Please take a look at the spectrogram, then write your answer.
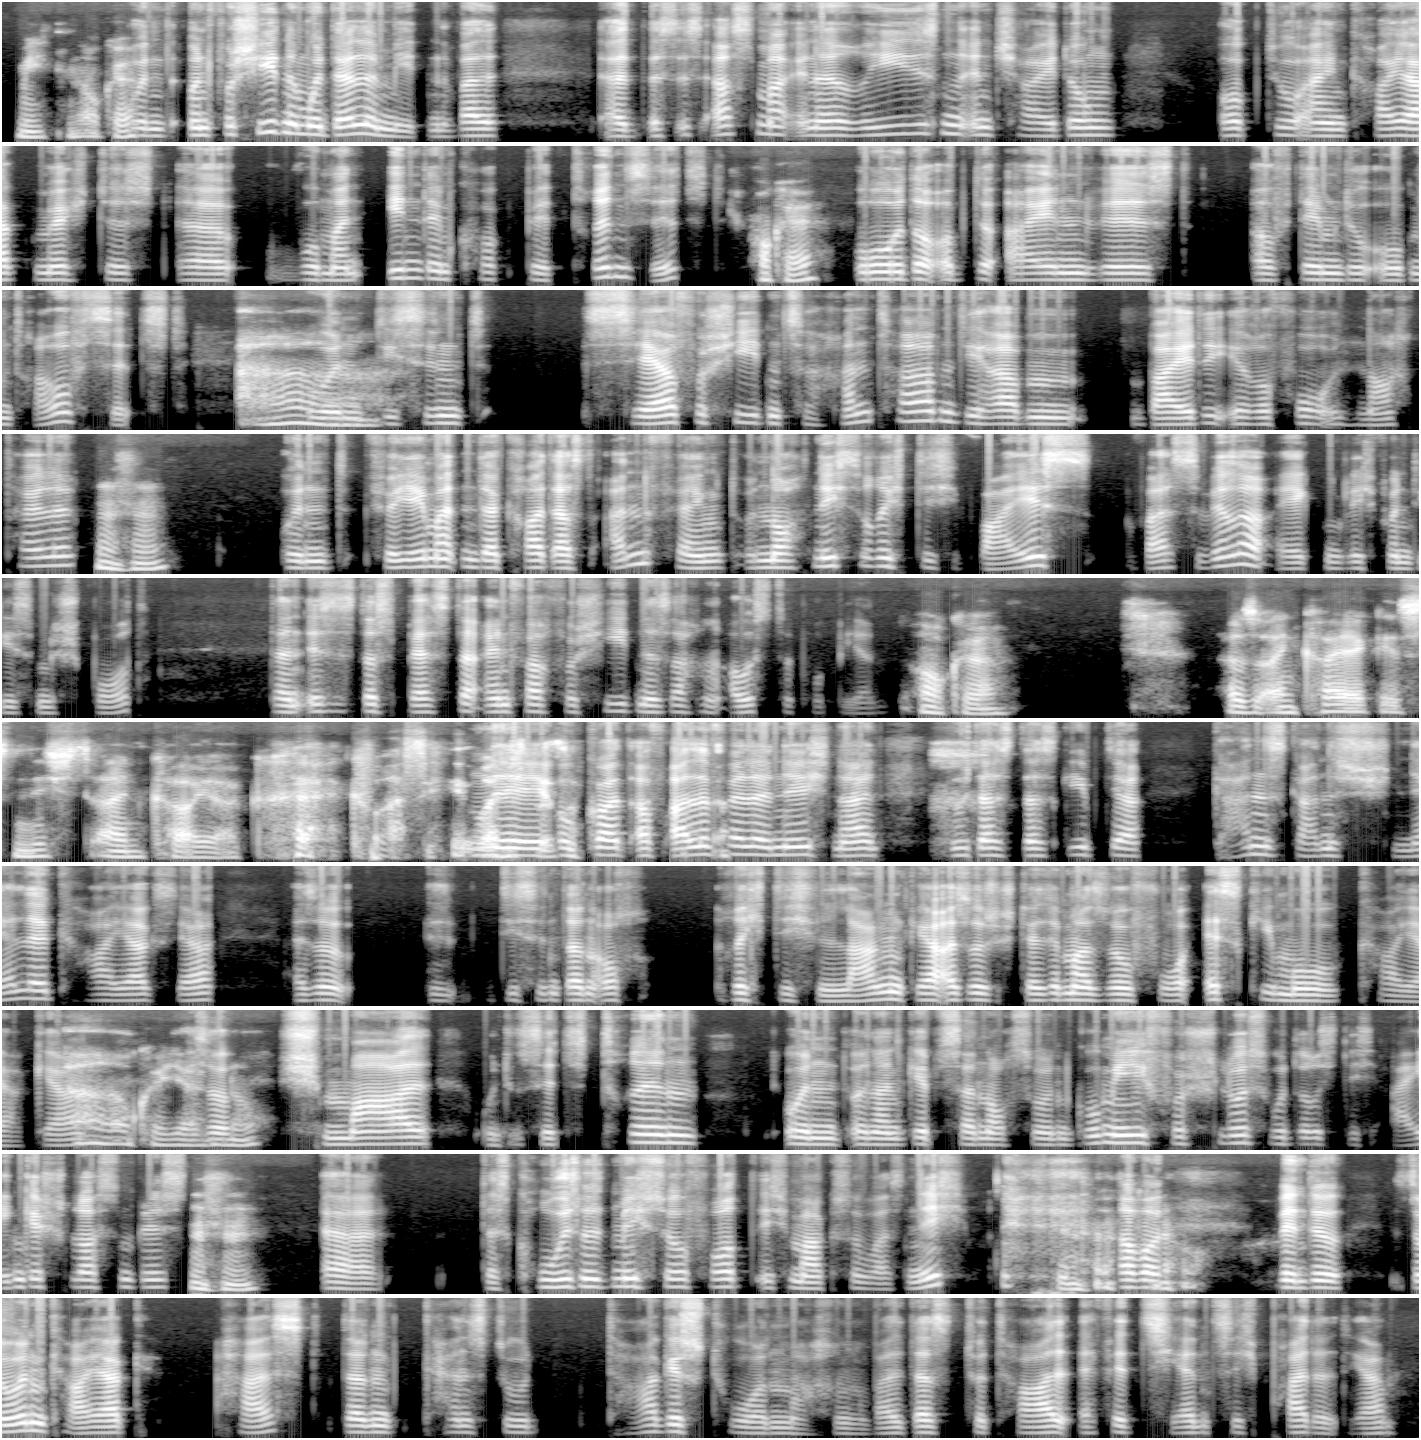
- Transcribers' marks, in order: static; distorted speech; drawn out: "Ah"; laugh; laughing while speaking: "quasi, weißt du so?"; laughing while speaking: "Ne"; laugh; laughing while speaking: "Genau"; laugh
- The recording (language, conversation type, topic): German, podcast, Was würdest du jemandem raten, der neu in deinem Hobby ist?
